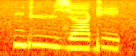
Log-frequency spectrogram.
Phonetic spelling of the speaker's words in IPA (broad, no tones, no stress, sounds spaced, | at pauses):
ŋ ɡ yː zʲ aː ɡ i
